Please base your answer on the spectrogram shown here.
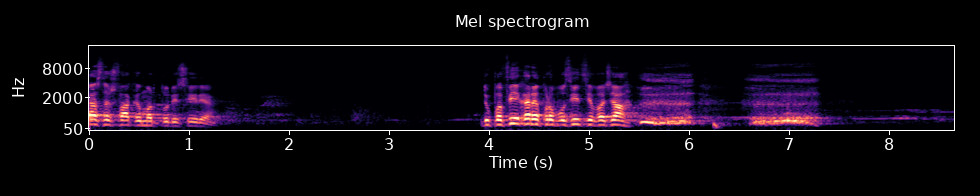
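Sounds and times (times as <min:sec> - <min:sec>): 
speech: 0:00.0 - 0:01.4, 0:03.9 - 0:06.0
person imitating labored gasping breathing of a sick man over the phone: 0:05.5 - 0:07.6.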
